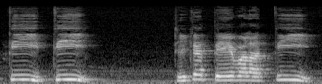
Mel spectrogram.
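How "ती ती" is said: ती with a soft dental t, not hard टी. Shown as a demonstration. Teacher correcting students: ती with a soft dental t. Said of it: "टी नहीं इसको कहना".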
